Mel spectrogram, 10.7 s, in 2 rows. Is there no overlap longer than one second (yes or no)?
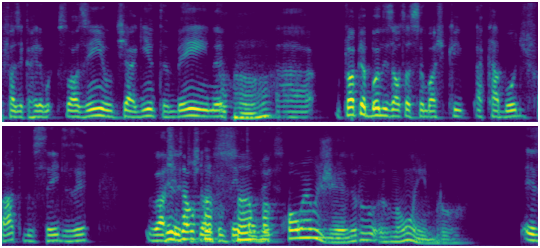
no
